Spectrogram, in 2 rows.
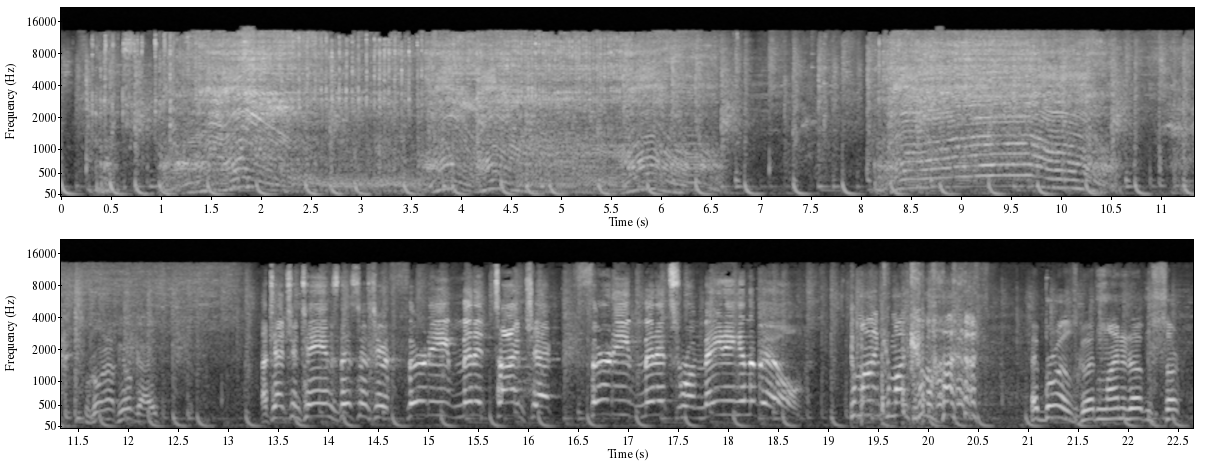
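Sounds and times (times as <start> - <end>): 
chainsaw engine powering a team-built vehicle's drive system under load: 0.2 - 6.9, 7.9 - 11.6
speech: 12.1 - 12.5, 13.3 - 22.6
laughter: 19.3 - 20.7.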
